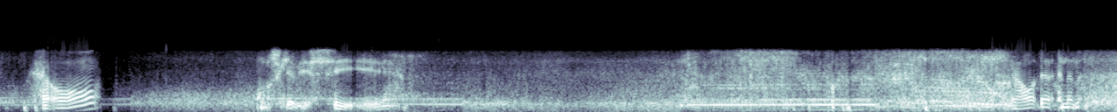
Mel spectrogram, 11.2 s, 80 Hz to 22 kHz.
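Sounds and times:
rally car engine roaring at the finish of a stage: 0.0s - 11.1s
speech: 0.3s - 1.1s, 2.7s - 4.3s.

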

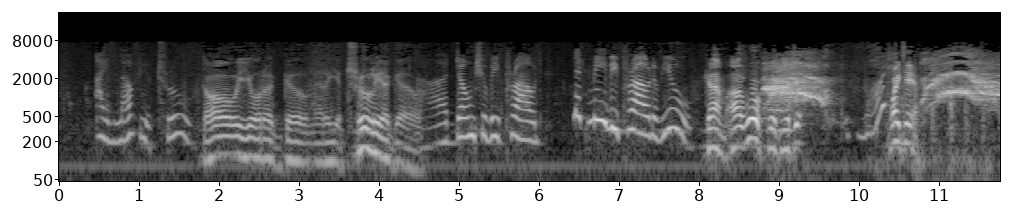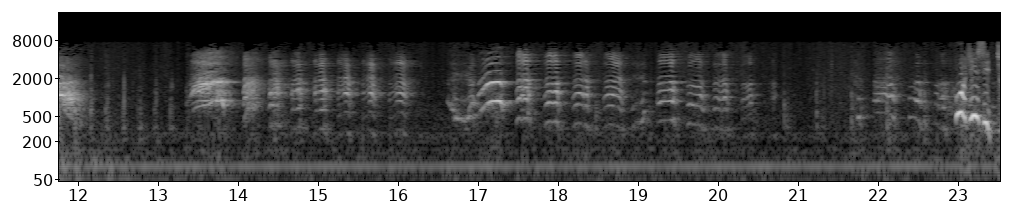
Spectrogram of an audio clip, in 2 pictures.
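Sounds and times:
low steady hum: 0.0s - 23.5s
speech: 0.5s - 6.2s, 6.8s - 9.4s, 10.0s - 11.3s
high shrill laugh-like shrieks and cries: 8.7s - 9.9s, 10.7s - 12.2s, 13.4s - 14.4s
woman screaming loudly: 8.7s - 12.2s, 13.4s - 14.3s.

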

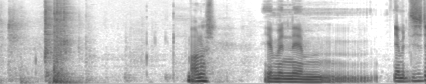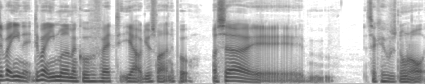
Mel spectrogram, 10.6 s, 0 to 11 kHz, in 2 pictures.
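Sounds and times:
door swinging shut as someone leaves the room: 0.0s - 1.2s
speech: 2.4s - 10.6s.

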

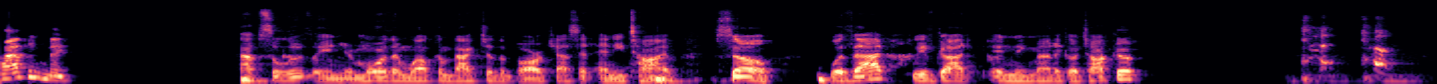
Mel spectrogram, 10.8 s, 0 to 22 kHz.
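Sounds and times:
speech: 0.0s - 0.6s, 1.8s - 8.6s
person coughing: 9.8s - 10.6s.

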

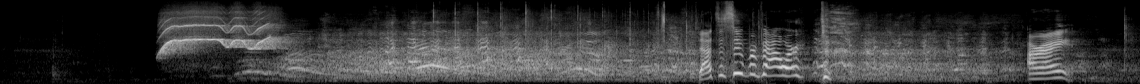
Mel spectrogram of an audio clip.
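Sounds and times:
person whistling a short bright wavering tune: 1.6s - 2.9s
small group laughing: 2.8s - 11.3s
speech: 7.0s - 8.9s, 10.3s - 10.8s.

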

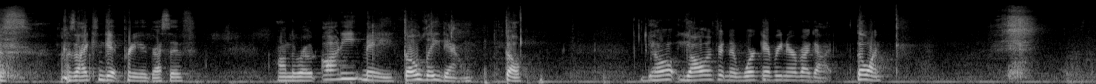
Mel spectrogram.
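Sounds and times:
speech: 0.0s - 2.2s, 2.8s - 5.4s, 6.4s - 9.0s
steady low electrical hum: 0.0s - 10.9s
short breathy sniff through the nose: 9.9s - 10.4s.

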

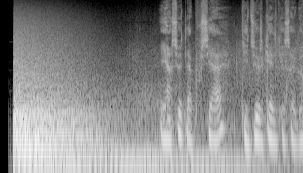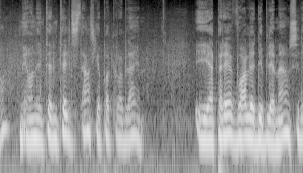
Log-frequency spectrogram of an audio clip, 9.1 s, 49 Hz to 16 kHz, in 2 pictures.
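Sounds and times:
dynamite blast explosion in a mine: 0.1s - 5.3s
speech: 2.4s - 6.8s, 7.4s - 9.0s.

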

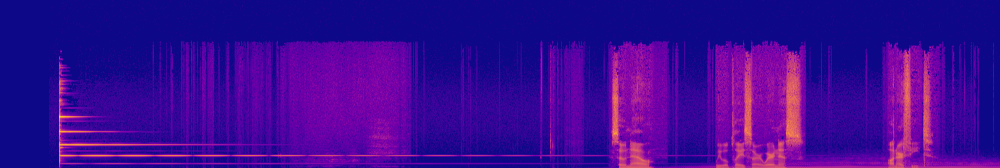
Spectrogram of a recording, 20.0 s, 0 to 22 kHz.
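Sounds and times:
meditation bell ringing: 1.2s - 16.1s
speech: 12.4s - 13.1s, 14.3s - 16.1s, 17.8s - 18.7s.

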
